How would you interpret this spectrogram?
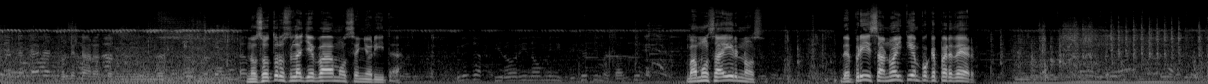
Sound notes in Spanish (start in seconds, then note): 0.8 Audio hablado en francés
